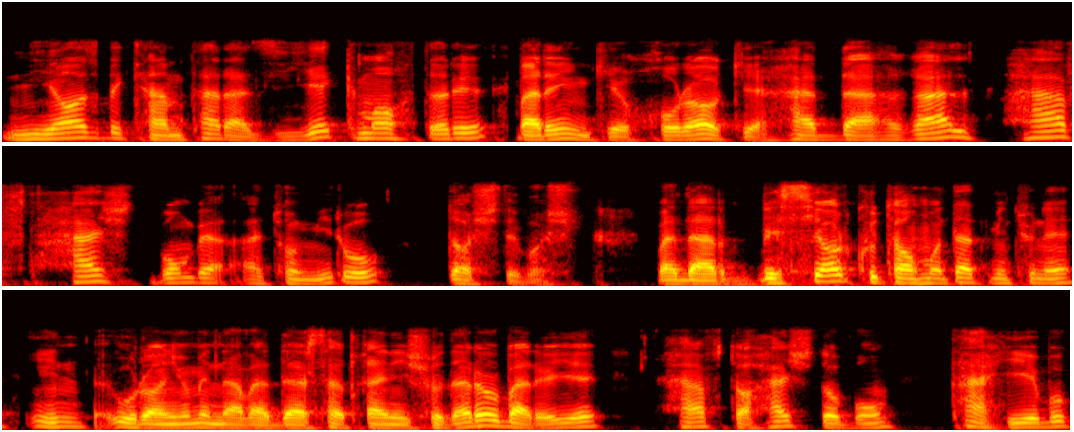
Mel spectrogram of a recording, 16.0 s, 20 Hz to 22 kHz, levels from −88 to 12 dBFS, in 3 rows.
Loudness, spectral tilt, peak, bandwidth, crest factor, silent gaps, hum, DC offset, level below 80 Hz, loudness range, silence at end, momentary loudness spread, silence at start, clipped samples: -23 LUFS; -6 dB/octave; -4 dBFS; 7.6 kHz; 18 dB; none; none; under 0.1%; -56 dBFS; 4 LU; 0 s; 10 LU; 0 s; under 0.1%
